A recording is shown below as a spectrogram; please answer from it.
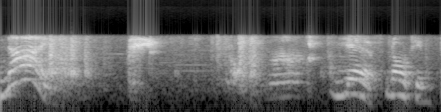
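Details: A female African grey parrot, kept as a pet, chatters to herself indoors: a quick run of speech-like syllables mixed with sliding whistled tones that rise and fall, with short pauses between bursts.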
